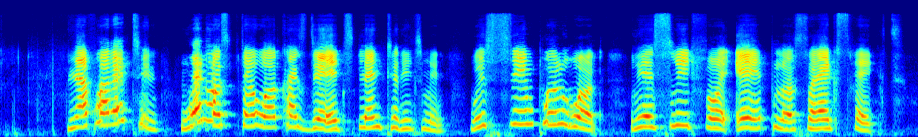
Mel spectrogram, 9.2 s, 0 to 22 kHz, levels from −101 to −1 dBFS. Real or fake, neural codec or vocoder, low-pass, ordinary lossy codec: fake; codec, 32 kHz, 1.9 kbps, SNAC; 14.4 kHz; none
